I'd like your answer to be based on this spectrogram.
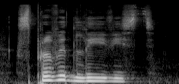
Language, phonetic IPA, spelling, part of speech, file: Ukrainian, [sprɐʋedˈɫɪʋʲisʲtʲ], справедливість, noun, Uk-справедливість.ogg
- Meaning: 1. justice 2. fairness, equitability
